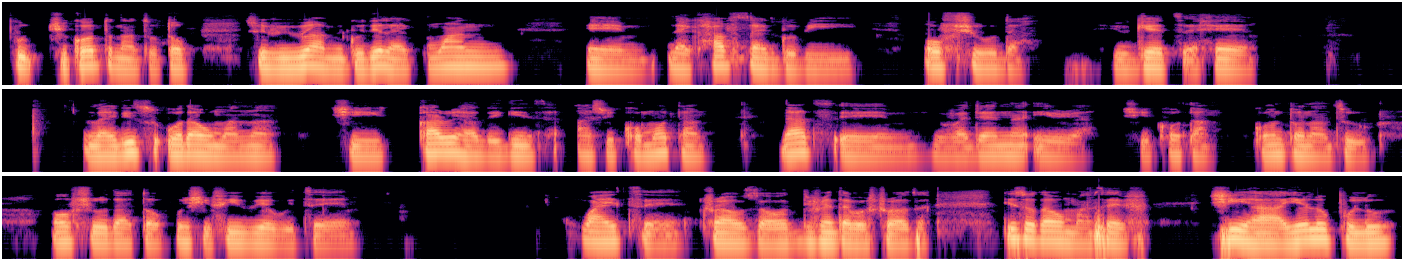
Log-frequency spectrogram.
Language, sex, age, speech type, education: Nigerian Pidgin, female, 15-29, spontaneous, tertiary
